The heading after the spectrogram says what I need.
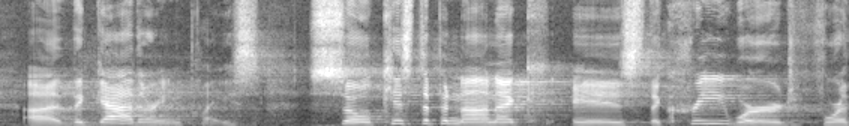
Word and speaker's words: Kistapinanihk: very much everyone um nice try on the pronunciation it's a difficult it's a difficult one um so our project kista pananic omakia mokochi the gathering place so kista penanic is the kree word for the gathering place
